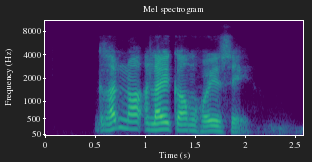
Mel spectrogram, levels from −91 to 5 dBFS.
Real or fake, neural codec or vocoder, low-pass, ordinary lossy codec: fake; codec, 16 kHz, 0.5 kbps, X-Codec, WavLM features, trained on Multilingual LibriSpeech; 7.2 kHz; Opus, 32 kbps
